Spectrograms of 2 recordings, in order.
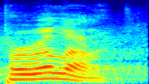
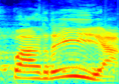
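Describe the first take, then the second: First: The name is said the Americanized way. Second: The name is said the original Italian way. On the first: The family name was changed to fit in. The speaker calls it wrong. "some people in my family say perilla" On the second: The family name keeps its original roots. The speaker calls it right. "no, it's parrilla"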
